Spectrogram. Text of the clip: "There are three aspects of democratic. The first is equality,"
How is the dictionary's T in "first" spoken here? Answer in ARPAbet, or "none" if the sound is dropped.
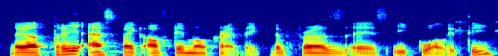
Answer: none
